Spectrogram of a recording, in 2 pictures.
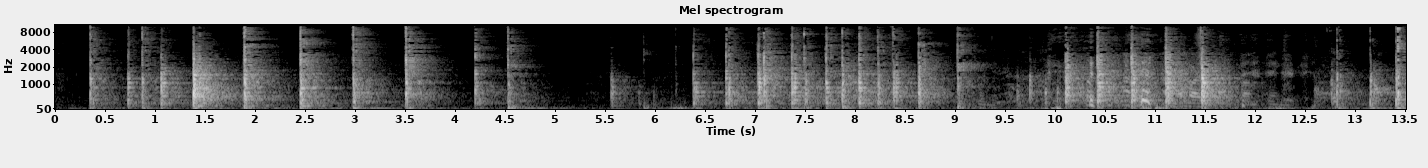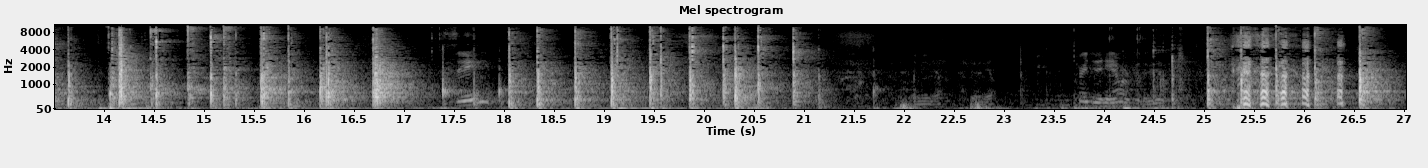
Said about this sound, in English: Okay, grab some nails here. Some hammers. Some of you might need to hold it together while someone else is hammering.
